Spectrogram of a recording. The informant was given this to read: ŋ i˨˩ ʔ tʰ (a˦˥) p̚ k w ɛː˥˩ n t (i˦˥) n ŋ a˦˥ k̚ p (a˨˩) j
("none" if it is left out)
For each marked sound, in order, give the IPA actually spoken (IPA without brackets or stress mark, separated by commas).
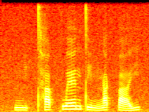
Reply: a˦˥, i˨˩, a˩˦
